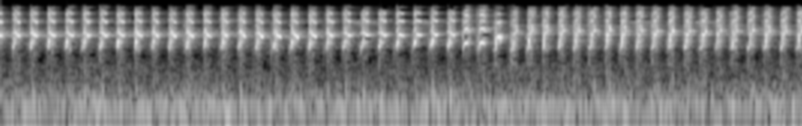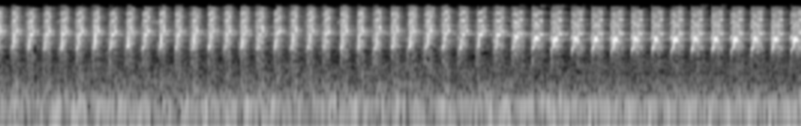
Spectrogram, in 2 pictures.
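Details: Lovebird: a continuous, very fast chatter of high, harsh chirps pulsing evenly without pause, shifting slightly in tone partway through.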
